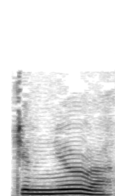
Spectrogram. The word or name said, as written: gymnura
